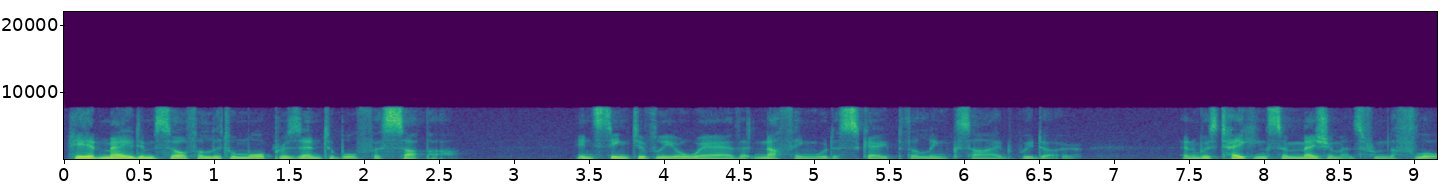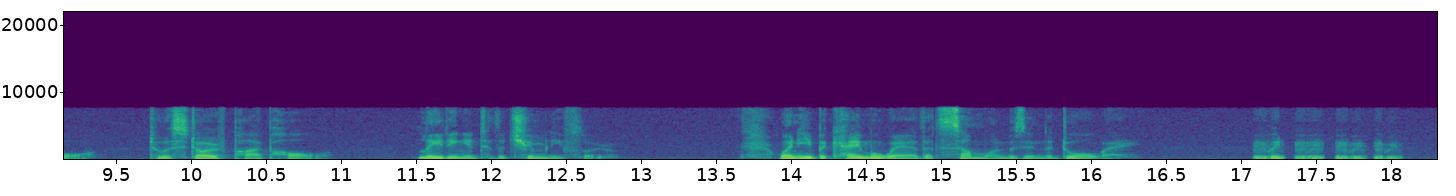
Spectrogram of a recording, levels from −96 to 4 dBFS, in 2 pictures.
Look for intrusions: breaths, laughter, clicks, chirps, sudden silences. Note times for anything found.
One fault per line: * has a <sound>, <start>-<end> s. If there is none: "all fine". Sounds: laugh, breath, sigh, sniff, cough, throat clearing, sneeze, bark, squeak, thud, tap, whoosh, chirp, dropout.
* has a laugh, 17.1-18.1 s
